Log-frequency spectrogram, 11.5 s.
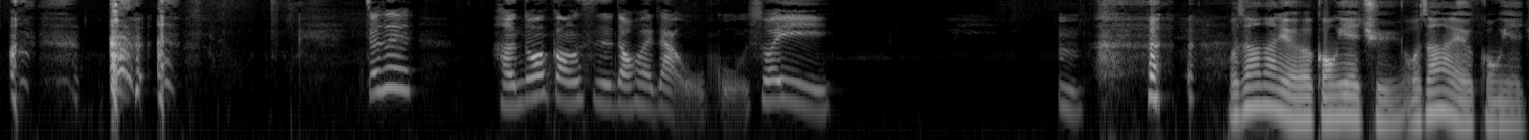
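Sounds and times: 
person coughing: 0:00.0 - 0:01.6
speech: 0:02.8 - 0:03.2, 0:03.8 - 0:06.3, 0:07.9 - 0:11.4.

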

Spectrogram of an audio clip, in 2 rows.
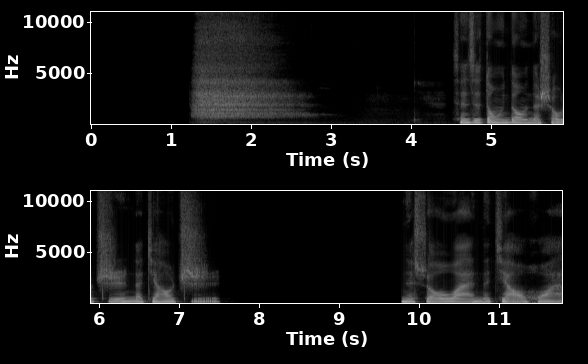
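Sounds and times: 
sighing breath out in a relaxation exercise: 0:01.2 - 0:02.9
speech: 0:04.0 - 0:07.6, 0:09.8 - 0:11.7.

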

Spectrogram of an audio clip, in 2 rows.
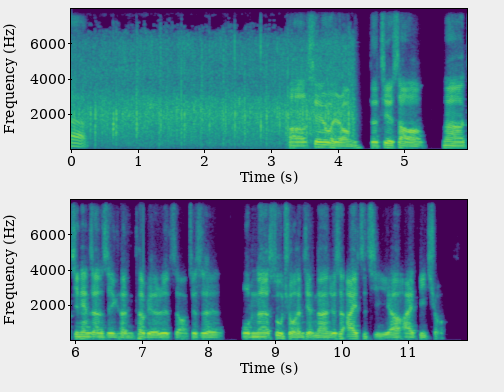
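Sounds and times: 
crowd applause welcoming a speaker at an event: 0:00.0 - 0:04.3
speech: 0:03.3 - 0:11.8.

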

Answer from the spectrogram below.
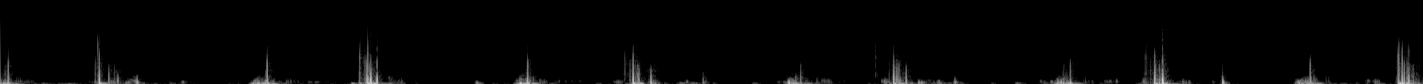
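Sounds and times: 
ear scratching and tapping: 0:01.0 - 0:01.5, 0:02.6 - 0:02.9, 0:03.6 - 0:04.0, 0:05.2 - 0:05.5, 0:06.2 - 0:07.1, 0:07.9 - 0:09.6, 0:10.6 - 0:12.3, 0:13.0 - 0:13.3, 0:13.9 - 0:14.2.

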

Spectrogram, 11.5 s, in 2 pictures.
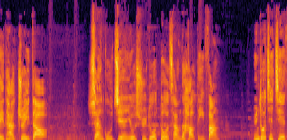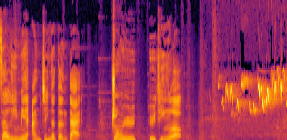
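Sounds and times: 
speech: 0:00.0 - 0:01.0, 0:01.8 - 0:04.4, 0:05.0 - 0:07.4, 0:08.0 - 0:09.4
small birds chirping: 0:09.9 - 0:11.4.

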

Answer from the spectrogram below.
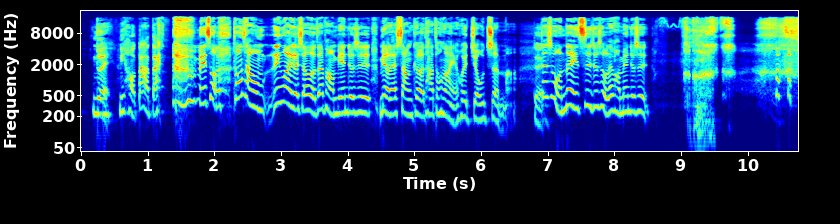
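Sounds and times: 
speech: 0:00.2 - 0:10.6
quieter breathy noises: 0:08.9 - 0:10.4
voice imitating loud snoring: 0:09.0 - 0:09.9.

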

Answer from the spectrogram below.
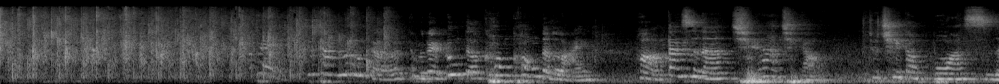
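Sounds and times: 
applause: 0:00.0 - 0:04.0
speech: 0:03.9 - 0:09.9.

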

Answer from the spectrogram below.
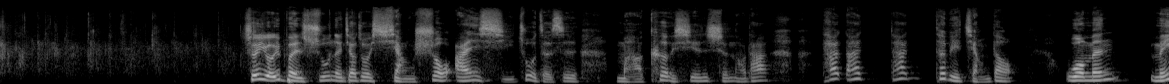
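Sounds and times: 
audience clapping hands: 0:00.0 - 0:03.1
speech: 0:02.5 - 0:11.6.

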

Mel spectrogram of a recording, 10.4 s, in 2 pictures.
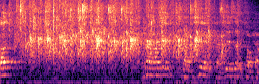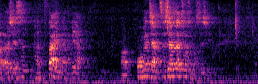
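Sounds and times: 
audience applause: 0:00.0 - 0:04.8
speech: 0:02.9 - 0:07.0, 0:07.6 - 0:09.6.

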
